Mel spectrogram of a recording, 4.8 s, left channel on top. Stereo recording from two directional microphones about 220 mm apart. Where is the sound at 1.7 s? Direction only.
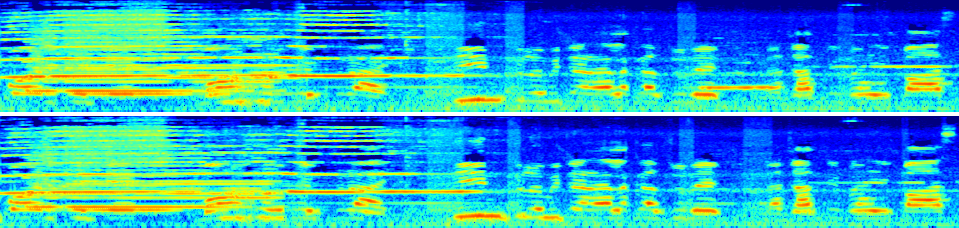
55° right (ahead or behind).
